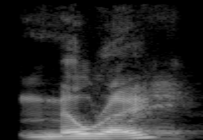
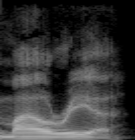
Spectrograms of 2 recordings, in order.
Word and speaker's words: Mylrea: Was it Myl? Yeah. Rea. Milray. Good for you. Did you see? That's exactly. Most people pronounce it Mylrea.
